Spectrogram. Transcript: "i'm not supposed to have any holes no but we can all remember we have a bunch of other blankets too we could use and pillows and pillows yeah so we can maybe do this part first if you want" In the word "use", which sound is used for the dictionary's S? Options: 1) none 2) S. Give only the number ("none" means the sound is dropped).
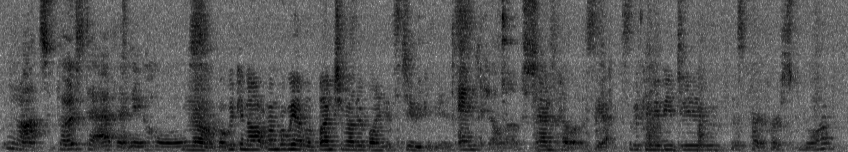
1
